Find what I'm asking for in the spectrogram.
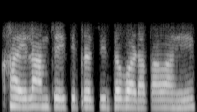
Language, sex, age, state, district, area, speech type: Marathi, female, 18-30, Maharashtra, Solapur, urban, conversation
